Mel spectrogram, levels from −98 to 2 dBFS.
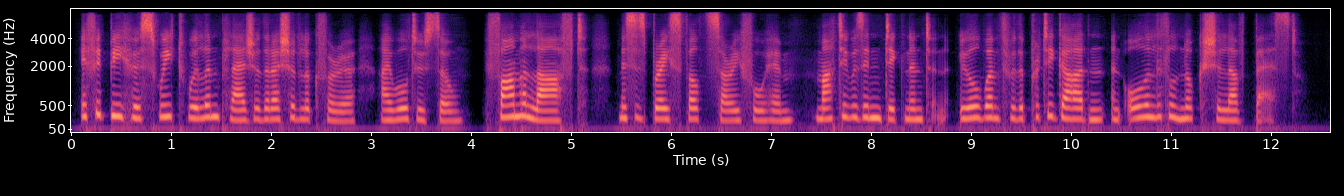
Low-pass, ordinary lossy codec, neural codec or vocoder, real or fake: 7.2 kHz; MP3, 64 kbps; codec, 16 kHz, 0.2 kbps, FocalCodec; fake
